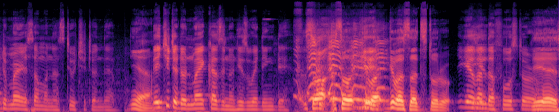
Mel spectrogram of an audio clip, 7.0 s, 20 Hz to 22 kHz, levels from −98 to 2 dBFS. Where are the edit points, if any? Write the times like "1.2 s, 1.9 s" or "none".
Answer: 1.5 s, 3.8 s, 5.7 s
